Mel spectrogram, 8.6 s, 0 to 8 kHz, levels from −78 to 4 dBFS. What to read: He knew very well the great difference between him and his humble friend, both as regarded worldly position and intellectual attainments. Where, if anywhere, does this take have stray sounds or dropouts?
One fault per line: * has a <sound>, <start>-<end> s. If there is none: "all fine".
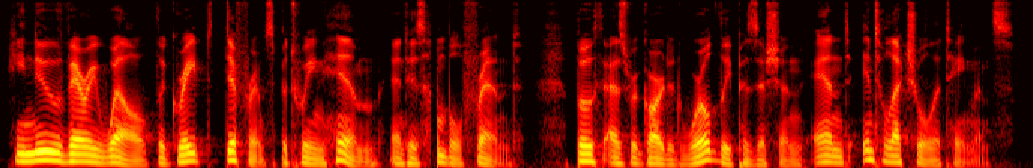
* has a dropout, 3.6-3.6 s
